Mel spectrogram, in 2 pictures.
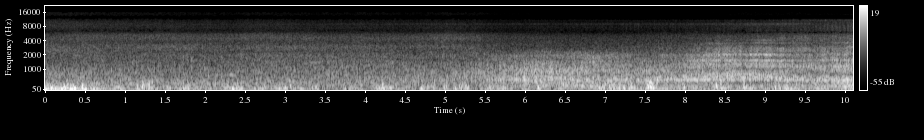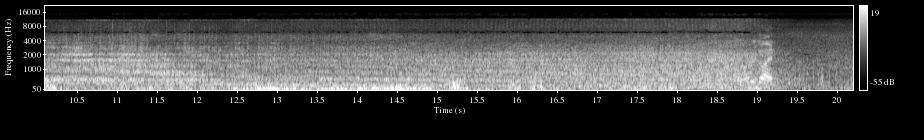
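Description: Helicopter flying low overhead as it comes in to land. Its engine and rotor sound grows louder about halfway through, with a whine that bends in pitch as it passes, over wind buffeting the microphone. The sound drops off suddenly near the end.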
